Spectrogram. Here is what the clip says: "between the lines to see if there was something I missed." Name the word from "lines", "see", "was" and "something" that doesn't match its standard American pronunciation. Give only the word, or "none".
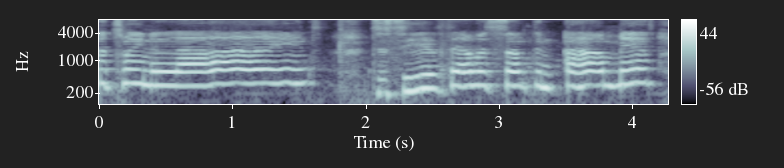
lines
